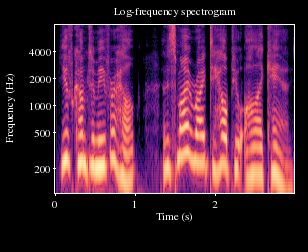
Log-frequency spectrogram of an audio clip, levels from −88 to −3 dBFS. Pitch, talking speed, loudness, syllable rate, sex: 200 Hz, 320 wpm, -16 LUFS, 6.6 syllables/s, male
